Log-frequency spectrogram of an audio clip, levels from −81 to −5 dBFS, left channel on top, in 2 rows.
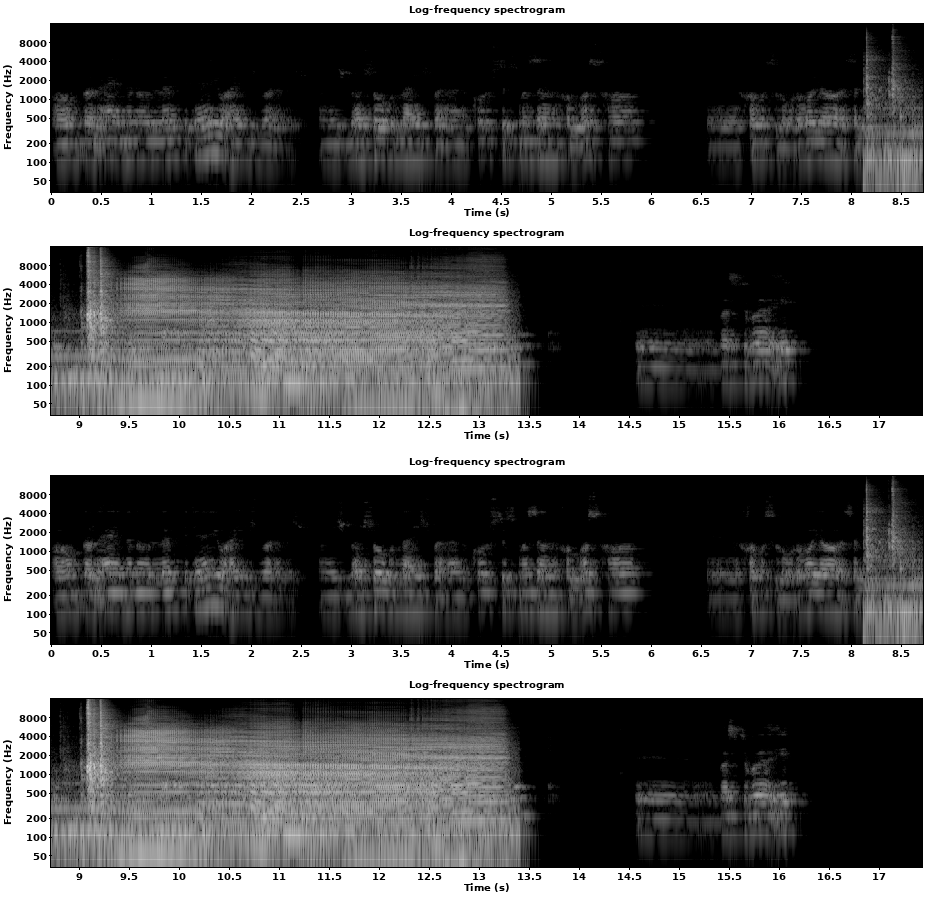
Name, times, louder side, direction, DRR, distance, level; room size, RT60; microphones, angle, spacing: voice 1, 0.0-5.9 6.6-8.4 8.7-10.9 11.4-13.5 14.6-16.1, right 2 dB, 75° right, 0 dB, 3.4 m, -49 dB
Squeak, 8.1-13.4, right 3 dB, 10° right, 0.4 m, -27 dB
12.5 x 4.1 x 6.7 m, 0.37 s
head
